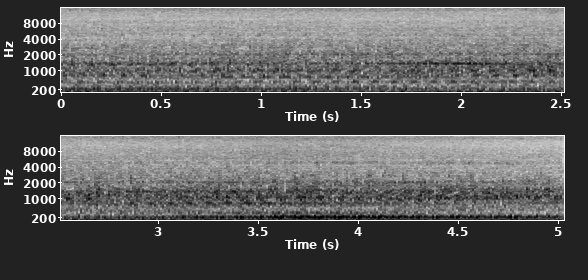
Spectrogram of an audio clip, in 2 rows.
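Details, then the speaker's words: Ford 6.7L diesel cold start off the key at -20°C (feels -24°C), not plugged in, two batteries: even, slightly raised idle with steady clatter, no stumbles or knocks; started pretty well, normal cold-start fast idle. "Oh my goodness. Started up pretty good though, really."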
